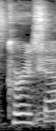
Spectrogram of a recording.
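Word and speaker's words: Curaçao: Hey, you know, I've never known how to pronounce Is it a That country? word? Yeah, it's Curacao. Yeah, it's Curacao.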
